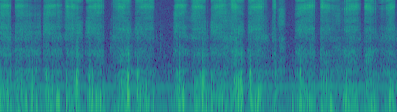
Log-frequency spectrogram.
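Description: A pencil tip scratches and draws strokes across the surface of a solid, pale wooden plank while the other hand steadies the board. The clip is a run of short, dry scratching strokes, each with a bright, hissy top and a soft, low rubbing body, separated by brief quiet gaps.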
